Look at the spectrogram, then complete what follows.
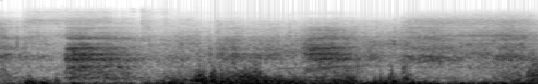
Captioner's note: wind blows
